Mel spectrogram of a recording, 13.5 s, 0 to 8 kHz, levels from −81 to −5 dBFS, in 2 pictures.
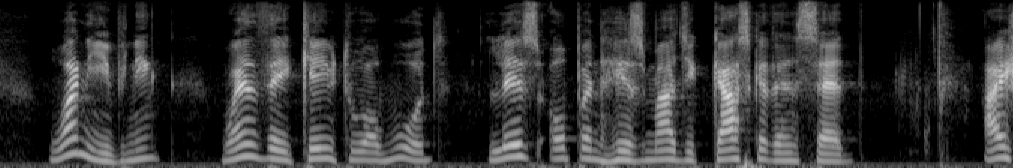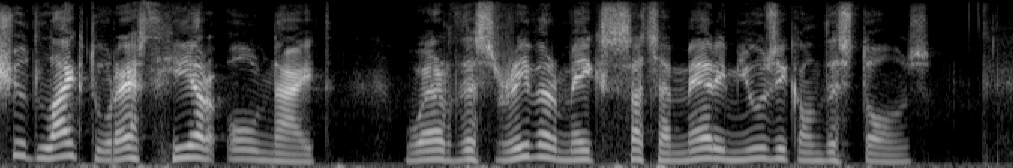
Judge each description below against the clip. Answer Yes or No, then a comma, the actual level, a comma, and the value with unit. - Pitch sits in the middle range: Yes, medium, 160 Hz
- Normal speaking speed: Yes, average, 150 wpm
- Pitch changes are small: No, average, 3.7 semitones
